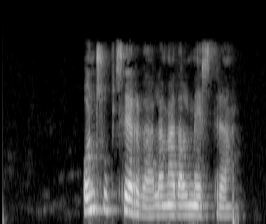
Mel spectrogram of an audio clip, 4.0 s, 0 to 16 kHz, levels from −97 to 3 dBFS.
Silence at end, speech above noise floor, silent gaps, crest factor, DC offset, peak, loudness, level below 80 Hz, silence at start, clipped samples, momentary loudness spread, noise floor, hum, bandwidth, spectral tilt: 0.45 s; 56 dB; none; 18 dB; under 0.1%; -2 dBFS; -20 LUFS; -54 dBFS; 1.25 s; under 0.1%; 11 LU; -75 dBFS; none; 8 kHz; -5 dB/octave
